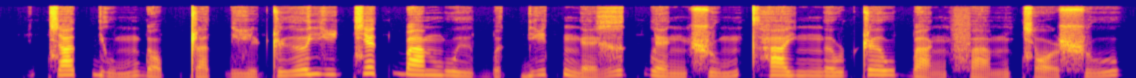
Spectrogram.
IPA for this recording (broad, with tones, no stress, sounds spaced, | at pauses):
c a˦˥ t̚ j u˨˩˦ m ɗ ɔ˨˩ p̚ ʈ a˨˩ t̚ ɣ i˨˩˨ ʈ ɨ˧˥ ə̯ j i˧ c ɛ˦˥ t̚ ɓ a˧ m w ɨ˨˩ ɓ ə˨˩ k̚ j i˦˥ t̚ ŋ ɛ˨˩˨ ɣ ə˦˥ k̚ l ɛ˨˩ ŋ ʂ u˨˩˦ m t̪ʰ a˧ j ŋ ə˧ w ʈ ə˧ w ɓ a˨˩˨ ŋ f a˨˩˨ m c ɔ˨˩˨ ʂ u˧˥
